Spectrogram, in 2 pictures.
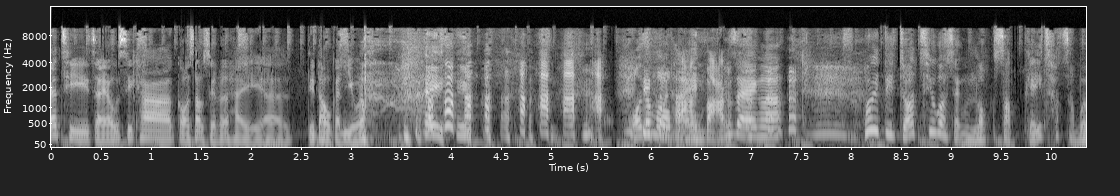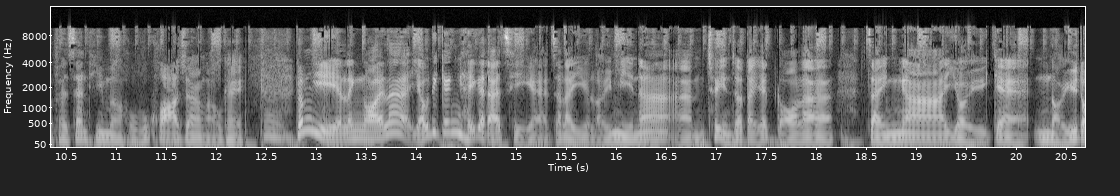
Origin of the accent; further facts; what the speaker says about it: Hong Kong; 我哋香港人嘅长远嘅即系演绎咧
